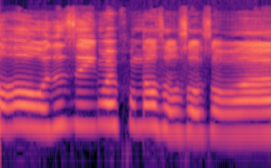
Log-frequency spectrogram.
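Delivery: high, put-on crying voice; hammed-up sob story; mock tearful pleading. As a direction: wail out excuses through fake sobs. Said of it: "我就大哭".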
